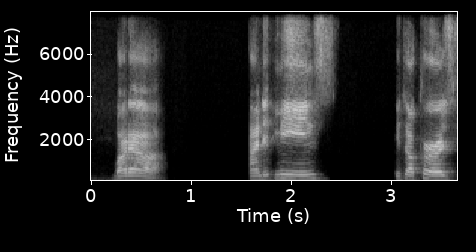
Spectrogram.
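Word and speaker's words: בָּרָא: If I click on that word, here's the pronunciation. Strong's H1254. Bara. Bara. Bara.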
